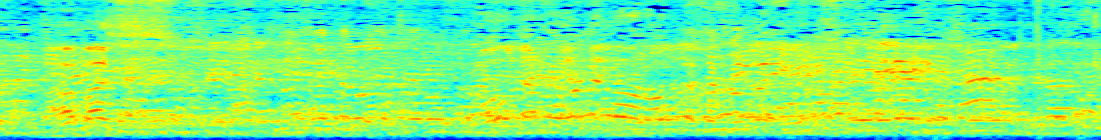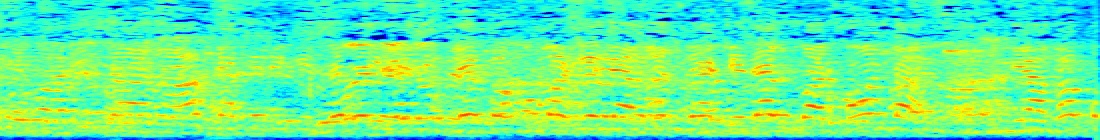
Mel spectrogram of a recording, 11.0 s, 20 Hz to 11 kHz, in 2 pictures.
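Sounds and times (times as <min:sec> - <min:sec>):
men talking at once: 0:00.0 - 0:11.0.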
